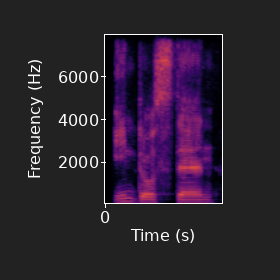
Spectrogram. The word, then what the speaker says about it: Hindustan: Okay, makes sense, because I know a lot of them Roman speaking languages, they don't pronounce the H like that. Right. They say Hindu, they say Indu or Indo Stan, right?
